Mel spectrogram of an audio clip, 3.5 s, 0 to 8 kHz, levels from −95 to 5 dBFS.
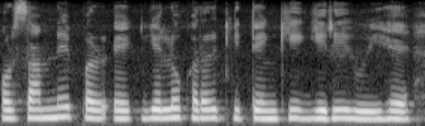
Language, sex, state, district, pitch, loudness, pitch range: Hindi, female, Arunachal Pradesh, Lower Dibang Valley, 200 Hz, -13 LUFS, 190-200 Hz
